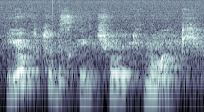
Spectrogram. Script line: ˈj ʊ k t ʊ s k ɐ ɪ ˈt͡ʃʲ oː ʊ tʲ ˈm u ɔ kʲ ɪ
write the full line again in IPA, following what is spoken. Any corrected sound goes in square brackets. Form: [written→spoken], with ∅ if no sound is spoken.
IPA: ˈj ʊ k t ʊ s k ɐ ɪ ˈt͡ʃʲ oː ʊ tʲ ˈm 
